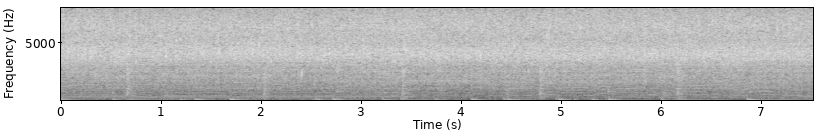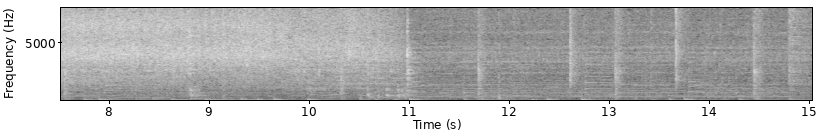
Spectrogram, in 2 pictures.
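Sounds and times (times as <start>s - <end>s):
fish sizzling in oil: 0.0s - 15.0s.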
